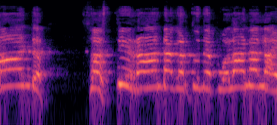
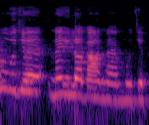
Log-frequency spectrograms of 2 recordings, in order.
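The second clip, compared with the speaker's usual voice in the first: soft, lowered retold answer; subdued reply; 5 semitones lower, 9 dB quieter than usual. Mother answering her son in a retold talk, subdued. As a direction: drop low and quiet, as if confiding.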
